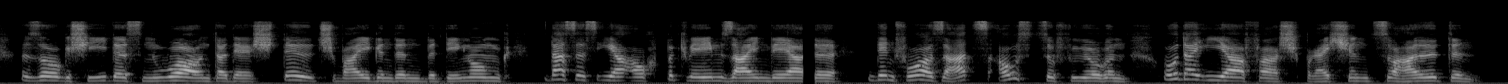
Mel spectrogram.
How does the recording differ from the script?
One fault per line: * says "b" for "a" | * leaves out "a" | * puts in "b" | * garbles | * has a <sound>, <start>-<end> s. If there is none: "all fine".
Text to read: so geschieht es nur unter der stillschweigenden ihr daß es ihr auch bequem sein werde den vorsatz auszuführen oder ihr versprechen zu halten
* says "bedingung" for "ihr"
* has a dropout, 8.0-8.2 s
